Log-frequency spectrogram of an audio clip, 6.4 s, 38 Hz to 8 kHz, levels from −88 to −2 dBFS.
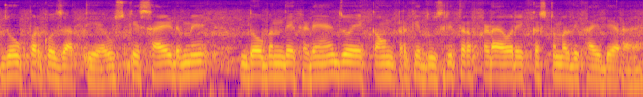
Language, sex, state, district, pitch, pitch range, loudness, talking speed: Hindi, male, Haryana, Charkhi Dadri, 120 Hz, 115-125 Hz, -15 LUFS, 250 wpm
